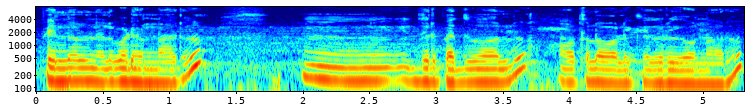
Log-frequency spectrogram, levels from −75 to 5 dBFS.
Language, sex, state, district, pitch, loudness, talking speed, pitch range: Telugu, male, Telangana, Hyderabad, 140 Hz, -15 LUFS, 115 wpm, 135-150 Hz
